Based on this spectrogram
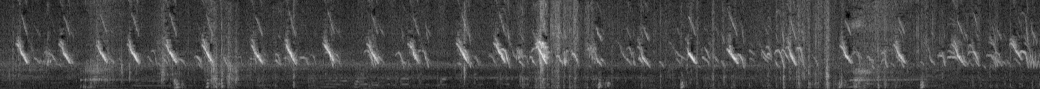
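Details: Peeping of newly hatched chicks: high, thin notes that slide downward, repeated about two or three times a second for ten seconds, with occasional low knocks and clucking sounds underneath.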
